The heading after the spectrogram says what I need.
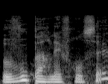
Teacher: we can keep the same order, we just need to raise the voice at the end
